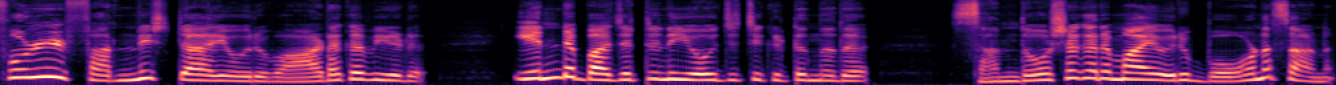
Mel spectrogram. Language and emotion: Malayalam, surprised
